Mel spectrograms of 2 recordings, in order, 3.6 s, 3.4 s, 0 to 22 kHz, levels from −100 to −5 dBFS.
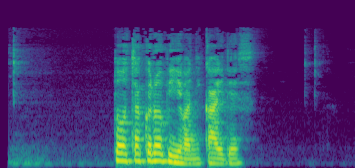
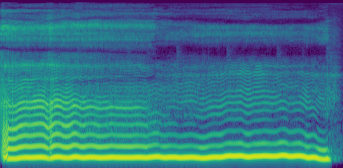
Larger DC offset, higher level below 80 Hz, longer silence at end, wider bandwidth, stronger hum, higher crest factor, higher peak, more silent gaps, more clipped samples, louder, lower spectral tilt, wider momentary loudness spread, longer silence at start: neither; first, -58 dBFS vs under -90 dBFS; first, 1.05 s vs 0.15 s; second, 9.8 kHz vs 13.5 kHz; neither; first, 18 dB vs 10 dB; first, 0 dBFS vs -4 dBFS; neither; neither; about the same, -15 LUFS vs -15 LUFS; first, -6.5 dB/octave vs -5 dB/octave; first, 9 LU vs 0 LU; first, 1.15 s vs 0 s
